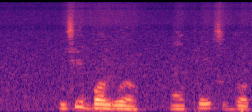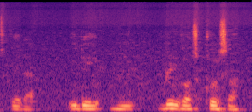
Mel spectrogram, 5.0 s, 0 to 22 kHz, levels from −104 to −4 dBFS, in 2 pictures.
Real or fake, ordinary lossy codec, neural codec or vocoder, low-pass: real; none; none; none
